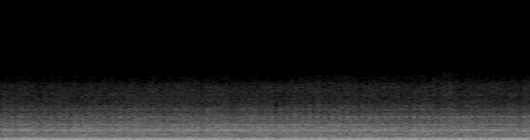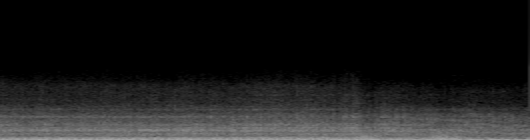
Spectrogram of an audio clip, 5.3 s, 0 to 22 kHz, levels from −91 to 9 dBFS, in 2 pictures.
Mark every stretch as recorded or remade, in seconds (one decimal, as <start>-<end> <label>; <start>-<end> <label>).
0.0-0.7 recorded; 0.7-1.3 remade; 1.3-2.2 recorded; 2.2-3.8 remade; 3.8-5.3 recorded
